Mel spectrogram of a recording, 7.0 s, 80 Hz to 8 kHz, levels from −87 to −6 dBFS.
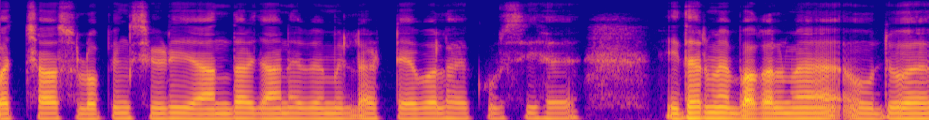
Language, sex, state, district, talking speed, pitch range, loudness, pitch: Hindi, male, Bihar, West Champaran, 170 wpm, 125-130 Hz, -21 LUFS, 125 Hz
